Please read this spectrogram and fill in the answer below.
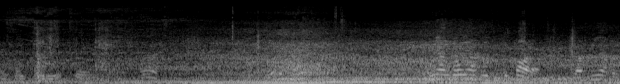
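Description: Low, steady drone of a vehicle engine, most likely the turbo-diesel of the Volkswagen van being inspected, growing louder about a second in and peaking midway. Men's voices talk over it, low and unclear, with a few small knocks.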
